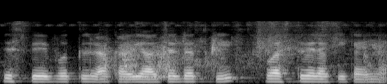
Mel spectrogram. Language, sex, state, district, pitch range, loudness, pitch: Hindi, male, Bihar, West Champaran, 125-130 Hz, -17 LUFS, 130 Hz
